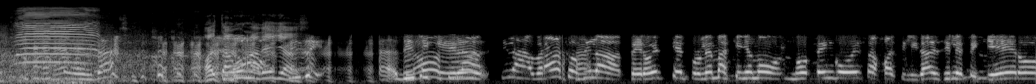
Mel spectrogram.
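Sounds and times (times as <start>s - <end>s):
goat bleating: 0.0s - 1.1s
laughter: 0.0s - 4.2s
speech: 0.8s - 10.3s.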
